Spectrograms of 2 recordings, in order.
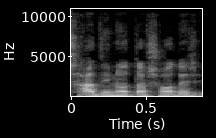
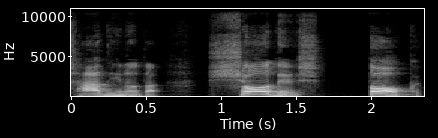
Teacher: যেমন যে স্বাধীনতা, স্বদেশ, এই দেখো তুমি কিন্তু বটা উচ্চারণ করছো, তুমি শুধু শটা উচ্চারণ করছো। স্বাধীনতা, স্বদেশ, ত্বক, এই ব উচ্চারণ হইতেছে না। সো যদি শব্দের শুরুতে থাকে তাহলে হচ্ছে উচ্চারণ হবে না, কিন্তু পদের মধ্যে বা শেষে থাকলে তখন সেটা দিতে হবে দুইবার। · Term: বফলা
